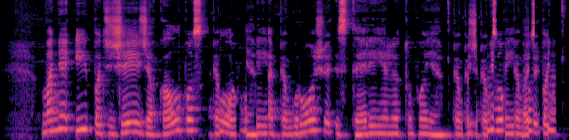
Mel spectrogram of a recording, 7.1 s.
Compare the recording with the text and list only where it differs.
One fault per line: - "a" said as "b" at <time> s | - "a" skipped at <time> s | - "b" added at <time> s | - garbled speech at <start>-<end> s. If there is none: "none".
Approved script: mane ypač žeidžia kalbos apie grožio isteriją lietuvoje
- garbled speech at 2.6-3.4 s
- garbled speech at 5.6-7.0 s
